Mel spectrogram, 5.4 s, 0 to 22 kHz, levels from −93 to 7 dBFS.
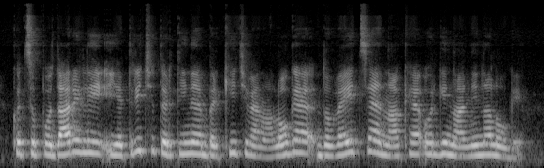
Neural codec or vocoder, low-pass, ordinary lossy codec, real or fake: none; 19.8 kHz; Opus, 24 kbps; real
